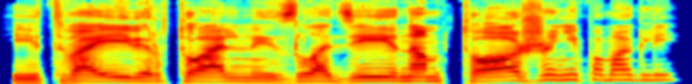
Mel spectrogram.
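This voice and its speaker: In a children's audiobook, a woman voices a pompous, furious male villain lord, growling and snapping. Her deep, clean-toned voice is a little slow, recorded with clean studio sound and no room sound.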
